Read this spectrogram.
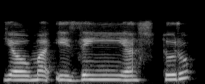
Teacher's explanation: We're joining zal that carries a tanween to ya mushaddad.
